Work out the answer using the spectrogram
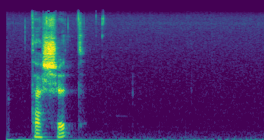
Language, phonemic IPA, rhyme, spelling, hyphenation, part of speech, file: Norwegian Bokmål, /ˈtæʃːət/, -ət, tæsjet, tæsj‧et, verb, Nb-tæsjet.ogg
- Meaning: simple past and past participle of tæsje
